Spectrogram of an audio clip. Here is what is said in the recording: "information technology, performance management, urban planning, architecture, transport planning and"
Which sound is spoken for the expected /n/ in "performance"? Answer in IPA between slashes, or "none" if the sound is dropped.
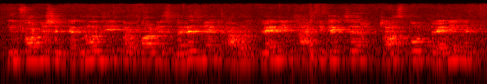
none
